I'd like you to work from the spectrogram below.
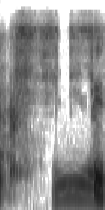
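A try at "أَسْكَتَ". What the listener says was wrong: itu bahasa Inggris jadinya. Ya, askid pakai sin dulu. Askoto. Iya, bukan aksid, askid.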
